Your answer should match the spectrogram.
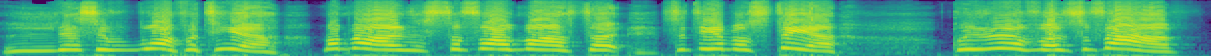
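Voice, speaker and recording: A man's voice: slow pace, sharp tone, dry recording, studio quality, full character voice. A man voicing a bound, frantic teenage girl who shrieks. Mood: terrified. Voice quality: shrieking falsetto.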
